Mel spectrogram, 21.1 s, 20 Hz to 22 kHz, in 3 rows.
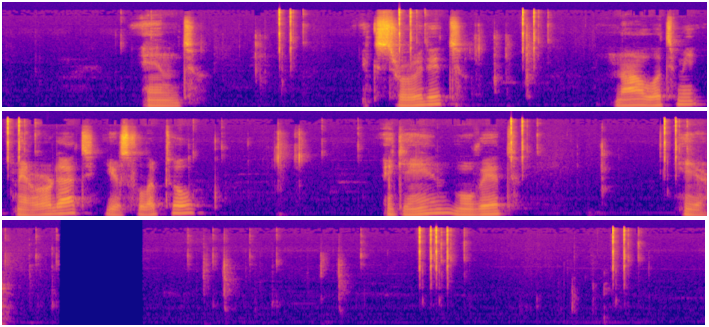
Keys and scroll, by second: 4.5 Escape, 12.7 Left.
